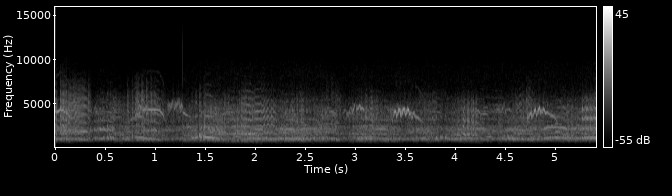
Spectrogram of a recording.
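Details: Large flock of Common cranes (Grus grus) wintering in the Iberian Peninsula, arrived October–November from central and northern Europe, giving a dense, steady chorus of rolling, trumpeting bugles, many voices overlapping continuously.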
